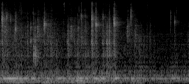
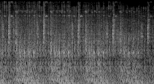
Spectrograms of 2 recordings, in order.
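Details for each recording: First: RV fresh-water pump in a 2023 Airstream Globetrotter after installing an intelligent pump controller (IRVWPC2): steady, quiet low flow with only a faint pump hum, no surging or banging as before; pump runs smoothly. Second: 2023 Airstream Globetrotter RV fresh water pump at medium faucet flow, before fitting a variable pump controller: buzzy mechanical rattle with uneven pulses as the pump surges on and off.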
